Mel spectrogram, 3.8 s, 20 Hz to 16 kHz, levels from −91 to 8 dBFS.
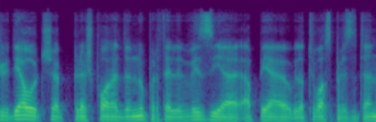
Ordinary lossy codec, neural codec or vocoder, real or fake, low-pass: Opus, 24 kbps; codec, 16 kHz in and 24 kHz out, 0.9 kbps, LongCat-Audio-Codec, fine tuned four codebook decoder; fake; 10.8 kHz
